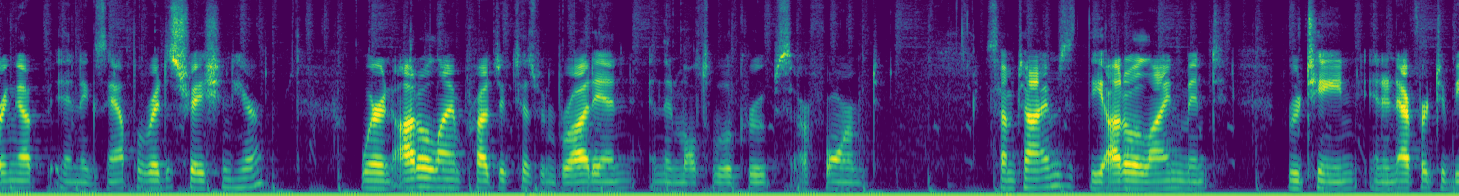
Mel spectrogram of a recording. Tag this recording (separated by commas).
Music, Speech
